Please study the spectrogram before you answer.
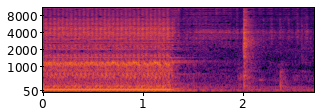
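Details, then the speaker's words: Aqua washing machine spin-dryer motor: loud low hum with an uneven rattle, running rough because its shaft is worn; it sometimes only hums without turning, then cuts off abruptly. "J suaranya kurang halus ya karena asnya dia udah tergerus ya"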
